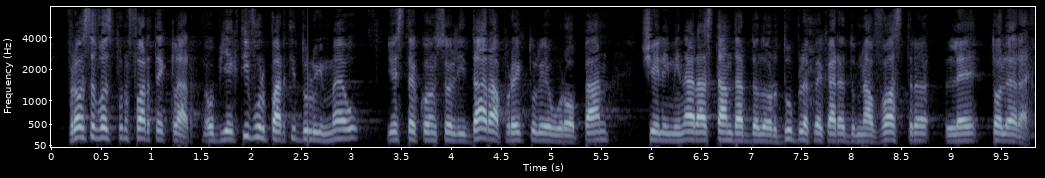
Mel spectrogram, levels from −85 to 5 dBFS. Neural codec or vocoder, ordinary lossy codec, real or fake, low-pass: none; none; real; none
